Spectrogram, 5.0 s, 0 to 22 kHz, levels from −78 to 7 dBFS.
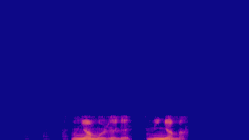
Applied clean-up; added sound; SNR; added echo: none; none; none; none.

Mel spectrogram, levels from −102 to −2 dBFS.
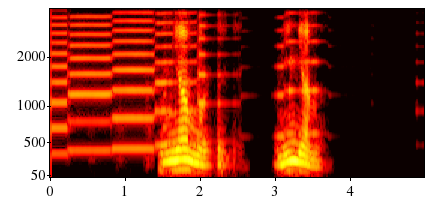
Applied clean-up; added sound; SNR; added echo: neural mask model RNNoise.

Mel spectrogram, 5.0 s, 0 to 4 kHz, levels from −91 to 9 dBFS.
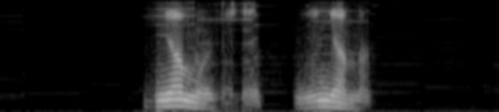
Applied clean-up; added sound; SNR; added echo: neural separator model SepFormer WHAM!.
